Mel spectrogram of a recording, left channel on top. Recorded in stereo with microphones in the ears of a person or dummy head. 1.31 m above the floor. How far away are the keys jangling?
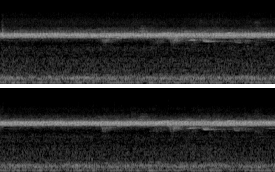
No keys jangling in this recording.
